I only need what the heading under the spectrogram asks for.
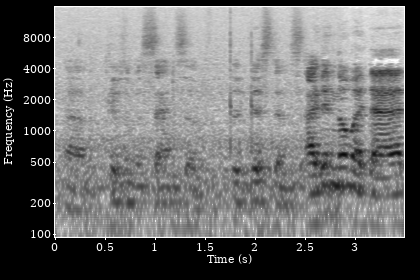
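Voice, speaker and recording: Against noticeable background noise and audible room echo, a man with a medium-pitched voice talks at a moderate pace. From France. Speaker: street artist and carpenter. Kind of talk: school presentation. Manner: halting, many fillers and repeats.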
